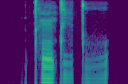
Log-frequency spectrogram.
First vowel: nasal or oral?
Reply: nasal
